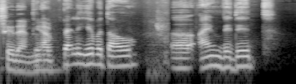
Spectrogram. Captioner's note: speaking in Hindi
